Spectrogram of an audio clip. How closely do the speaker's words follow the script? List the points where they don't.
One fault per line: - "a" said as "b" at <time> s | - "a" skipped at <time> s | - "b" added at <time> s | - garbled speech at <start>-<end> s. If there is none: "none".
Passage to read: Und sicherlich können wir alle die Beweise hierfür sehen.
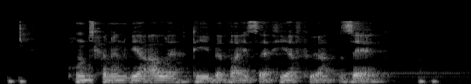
- "sicherlich" skipped at 0.9 s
